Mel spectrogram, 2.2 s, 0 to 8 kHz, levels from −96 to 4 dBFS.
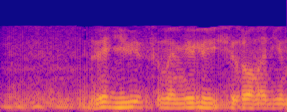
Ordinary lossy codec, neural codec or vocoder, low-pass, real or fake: AAC, 16 kbps; vocoder, 22.05 kHz, 80 mel bands, WaveNeXt; 7.2 kHz; fake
